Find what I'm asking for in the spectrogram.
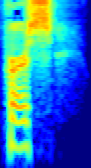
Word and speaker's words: Peirce: We all know it's spelled Pierce, it's pronounced Purse.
